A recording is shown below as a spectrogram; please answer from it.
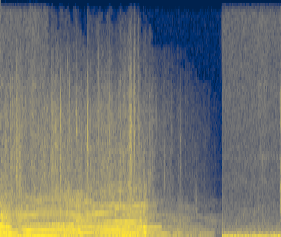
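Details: Cow lowing in one long, loud, harmonic moo that falls and fades over about two seconds, followed by a short low rumble.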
